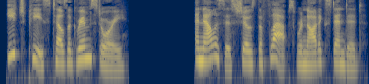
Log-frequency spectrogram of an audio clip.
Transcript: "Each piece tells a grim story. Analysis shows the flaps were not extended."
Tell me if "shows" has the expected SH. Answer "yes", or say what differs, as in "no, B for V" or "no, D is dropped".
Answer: yes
